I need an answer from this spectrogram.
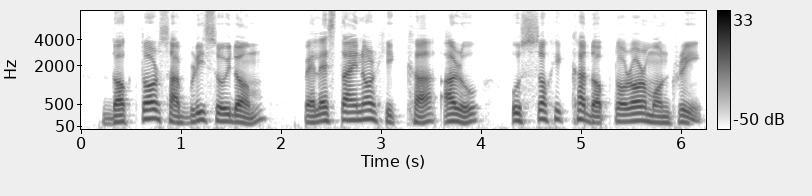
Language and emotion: Assamese, neutral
